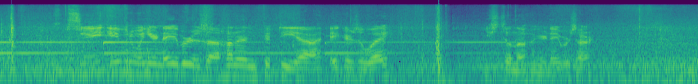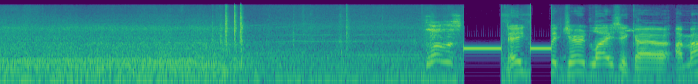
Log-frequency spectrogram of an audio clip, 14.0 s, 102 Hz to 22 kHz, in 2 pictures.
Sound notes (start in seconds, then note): 11.2 man Over Phone; 11.6 beep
